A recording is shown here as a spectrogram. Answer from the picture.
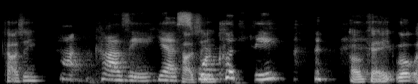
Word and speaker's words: Cozzi: introduce my first guest and she is Lori akazi is that am I pronouncing it correct Causey Causey yes okay well how do you what do you prefer uh Kazi is fine because and she is the executive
